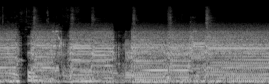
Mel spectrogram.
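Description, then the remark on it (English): An electric guitar through a low-gain tube amp, mildly crunchy, playing loud sustained chords with a couple of quick breaks between strums, rich in ringing overtones and with no voices. “All right, so here's a much less gainy tone.”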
